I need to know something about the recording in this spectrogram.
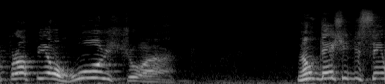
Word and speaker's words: Yahushua: A gente sabe que o nome dele mesmo chama Yahushua, ou outras pronúncias que vocês vão dar para Yud, Re, Vav, Shin, Ain. Entendeu ou não? Na realidade, é Yahushua.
